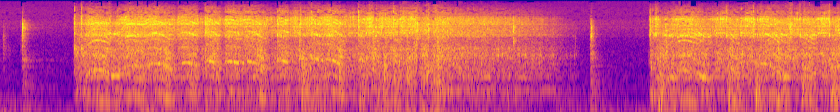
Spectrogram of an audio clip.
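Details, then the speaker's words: Long-stored dune buggy/sand rail, fuel dribbled into the carb, cranking on a booster pack: two long dragging, sagging cranking bursts that never catch; owner suspects the booster pack gives too little power. "let's give her a little more help so i think we need a little more power than the booster pack's going to provide"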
